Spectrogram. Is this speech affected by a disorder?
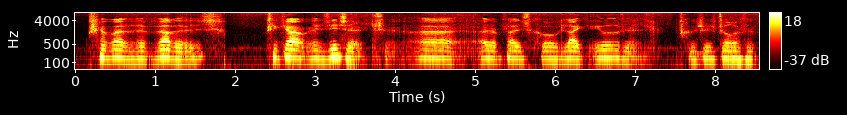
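Yes: facioscapulohumeral muscular dystrophy, facioscapulohumeral (FSHD); uses respirator.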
